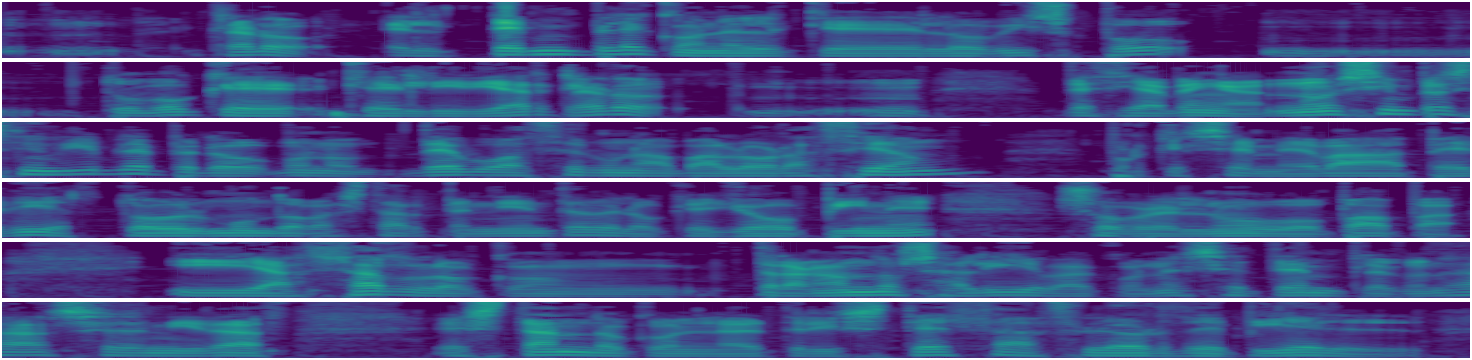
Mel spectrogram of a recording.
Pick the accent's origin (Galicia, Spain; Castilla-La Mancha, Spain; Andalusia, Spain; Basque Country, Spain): Galicia, Spain; now in Zamora, Spain; yo, que soy gallego de origen, aunque yeah, adoptado de Zamora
